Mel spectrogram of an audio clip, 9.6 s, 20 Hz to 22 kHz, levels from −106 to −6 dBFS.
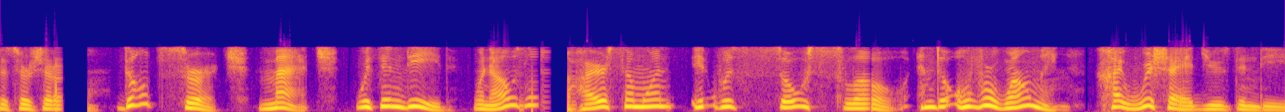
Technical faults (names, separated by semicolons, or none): packet loss with pitch repetition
